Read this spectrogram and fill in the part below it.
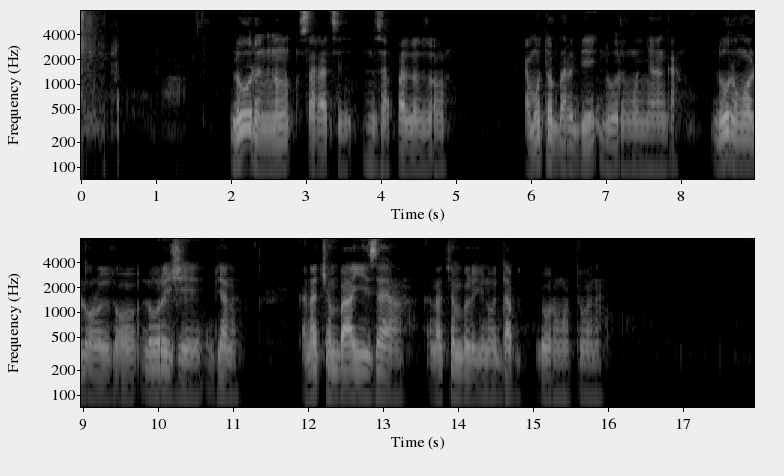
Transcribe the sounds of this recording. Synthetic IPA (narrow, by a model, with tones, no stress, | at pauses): lo˦ɾɨ˨n̩˨˦nɨ˦ŋsa˨ɾa˦tʰɨ˨n̩˦za˨pa˦lːɨ˦zʊ̰˦ʔʊ˦ | ka˨mo˦to˦ba˦ɾɨ˦be˦lo˦ɾɨ˨ŋɔ˦ɲaː˦ŋɡa̰˨ | lo˦ɾɨ˨ŋo˦lʊ˦˨ʔʊ˨ɾʊ˦ʔlo˦ɾɨ˦ʒɛː˨bɛ˦nɨ˨ | ka˨na˦t͡ʃɛ˦mbaː˦ji˦za˦ja˨ka̰˨na˦t͡ʃɛ˦mbɨ˦lɨ˨ji˦no˦da˦b | lo˦ɾɨ˨ŋɔ˨toː˦nɨ˨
